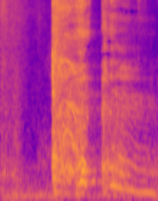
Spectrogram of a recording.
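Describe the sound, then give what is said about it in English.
A nervous cough: a sudden, loud, rasping burst followed by a second, rougher throaty sound. No talk accompanies it. “Nervous cough.”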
